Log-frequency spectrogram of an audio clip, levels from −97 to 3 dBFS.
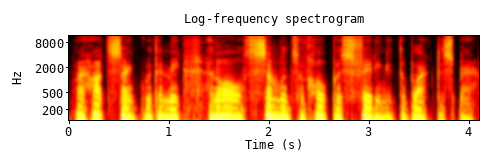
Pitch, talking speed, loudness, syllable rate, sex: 105 Hz, 220 wpm, -19 LUFS, 5.7 syllables/s, male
